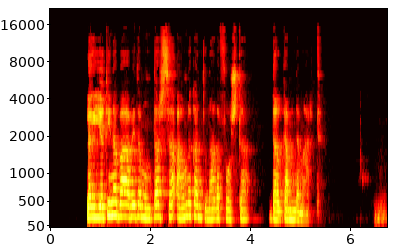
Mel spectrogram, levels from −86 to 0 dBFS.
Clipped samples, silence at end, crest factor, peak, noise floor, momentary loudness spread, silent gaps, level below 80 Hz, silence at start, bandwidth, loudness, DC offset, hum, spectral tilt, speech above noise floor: under 0.1%; 0.05 s; 18 dB; -2 dBFS; -82 dBFS; 13 LU; none; -58 dBFS; 0.75 s; 16 kHz; -18 LUFS; under 0.1%; none; -4.5 dB/octave; 64 dB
